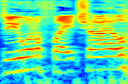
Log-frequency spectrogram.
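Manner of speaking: put-on shrill, high, loud little child screaming. Retelling being woken by a small child screaming in their face: imitating a child screaming. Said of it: "is screaming in my face like".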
